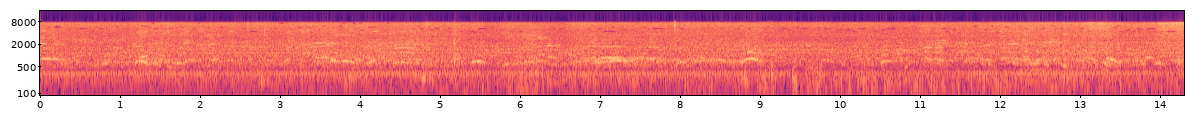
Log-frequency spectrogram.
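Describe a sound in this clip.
A crowd of men and women shout and talk excitedly at a distance, outdoors.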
